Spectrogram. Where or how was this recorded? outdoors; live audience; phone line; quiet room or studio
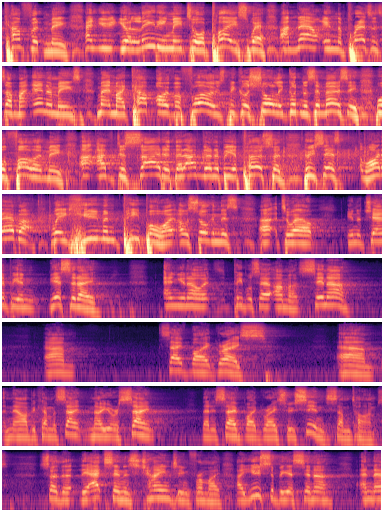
live audience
